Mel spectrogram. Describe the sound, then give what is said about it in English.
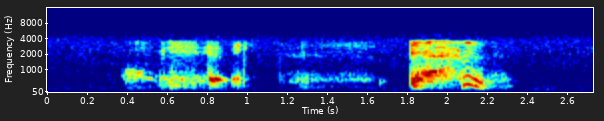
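A person coughs several times, a quick cluster of rough coughs followed by a brief pause and one louder, harsher cough at the end. “You did not make me start coughing, I swear.”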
